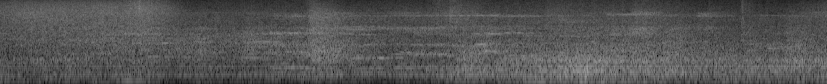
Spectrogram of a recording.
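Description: A stainless-steel sausage rack trolley being moved, its metal frame and casters rattling and rumbling, growing louder a little past halfway.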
